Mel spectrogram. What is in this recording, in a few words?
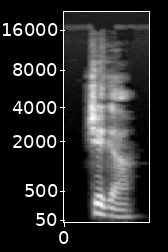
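"jigger", Australian English; pronunciations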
